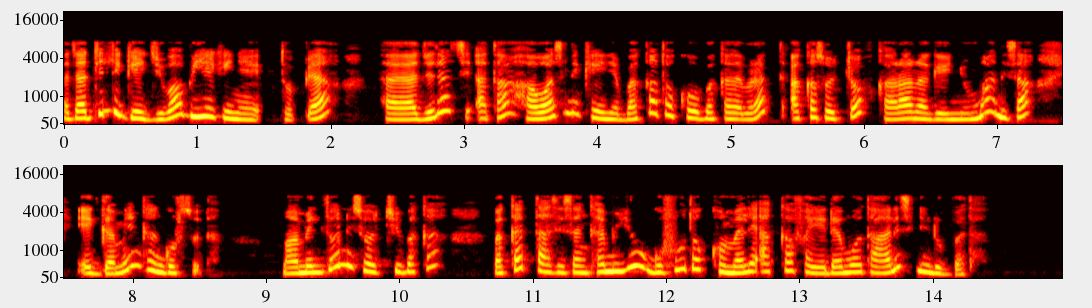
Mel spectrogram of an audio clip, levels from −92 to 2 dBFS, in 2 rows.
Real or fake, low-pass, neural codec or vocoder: real; 7.2 kHz; none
